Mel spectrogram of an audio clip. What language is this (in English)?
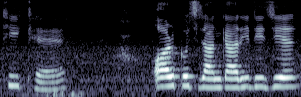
Urdu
